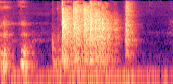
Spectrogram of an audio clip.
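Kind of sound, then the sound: sound effect, gold coins clinking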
